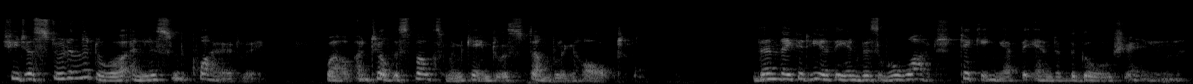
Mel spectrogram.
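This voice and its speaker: Gravelly, expressive woman reading literature aloud. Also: mid-range voice, poor audio. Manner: deliberate, dramatic phrasing with pauses. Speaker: storyteller reading a short story aloud. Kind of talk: expressive literary audiobook narration.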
